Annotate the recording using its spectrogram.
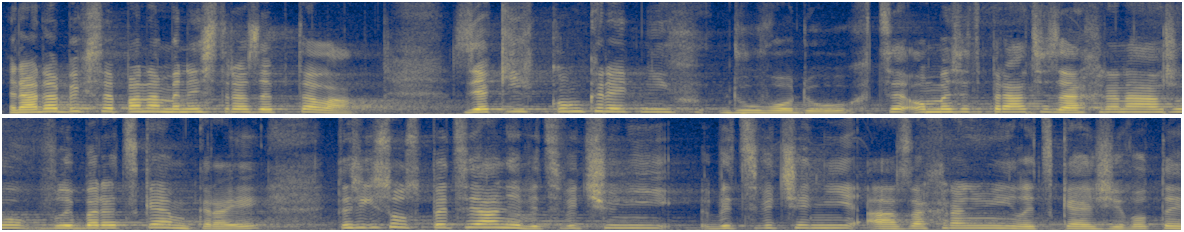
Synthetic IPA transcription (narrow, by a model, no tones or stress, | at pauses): ɾaːdabɪxsɛpanamɪnɪst̪ɾazɛpt̪ala | z̥jakiːxko̞ŋkɾɛːt̪ɲiːxduːvo̞duːxt͡sɛʔo̞mɛzɪt̪̚pɾaːt͡sɪzaːxɾanaːr̝uːvlɪbɛɾɛt͡skɛːmkɾajɪ | k̚t̪ɛriːso̞wspɛt͡sɪaːlɲɛv | vɪt͡svɪt͡ʃɛɲɪʔazaxɾaɲujiːlɪt͡skɛːʒɪvo̞t̪ɪ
